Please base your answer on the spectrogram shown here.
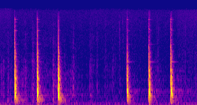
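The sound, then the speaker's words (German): Knocking on a house front door that stands open: six sharp knocks in two sets of three, with a short gap between the sets and no talk. “Die Haustür ist ja offen. Stimmt. Also trotzdem klopf”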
